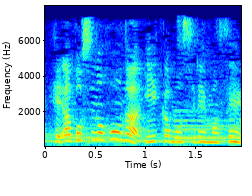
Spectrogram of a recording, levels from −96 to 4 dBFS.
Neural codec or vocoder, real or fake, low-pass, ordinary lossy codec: none; real; 7.2 kHz; AAC, 32 kbps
